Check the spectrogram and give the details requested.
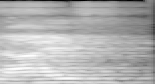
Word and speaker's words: knife: KNEE नी मतलब घुटना, KNIFE ये है नाइफ, सर क्या है नाइफ।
